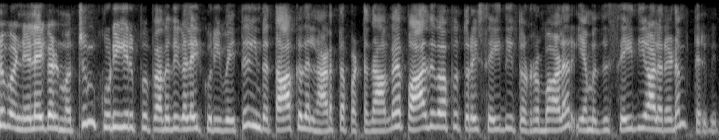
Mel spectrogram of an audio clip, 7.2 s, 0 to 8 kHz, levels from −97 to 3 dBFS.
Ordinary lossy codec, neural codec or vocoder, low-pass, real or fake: none; codec, 24 kHz, 6 kbps, HILCodec; 7.2 kHz; fake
